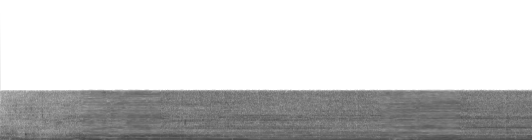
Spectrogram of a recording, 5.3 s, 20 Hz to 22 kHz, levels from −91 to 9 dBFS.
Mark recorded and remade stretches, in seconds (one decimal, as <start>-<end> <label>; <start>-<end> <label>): 0.0-0.8 recorded; 0.8-1.6 remade; 1.6-3.8 recorded; 3.8-4.6 remade; 4.6-5.3 recorded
